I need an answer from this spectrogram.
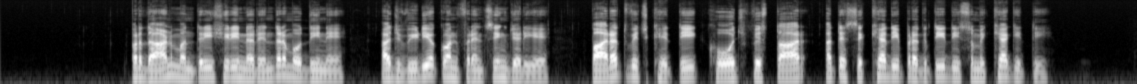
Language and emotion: Punjabi, neutral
